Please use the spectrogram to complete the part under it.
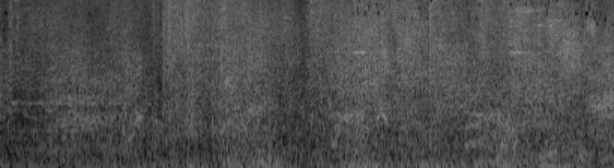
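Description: Video game spells and attacks crackle and burst during a fight.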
